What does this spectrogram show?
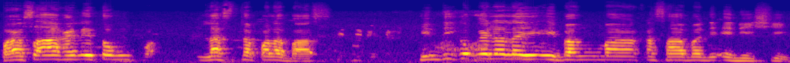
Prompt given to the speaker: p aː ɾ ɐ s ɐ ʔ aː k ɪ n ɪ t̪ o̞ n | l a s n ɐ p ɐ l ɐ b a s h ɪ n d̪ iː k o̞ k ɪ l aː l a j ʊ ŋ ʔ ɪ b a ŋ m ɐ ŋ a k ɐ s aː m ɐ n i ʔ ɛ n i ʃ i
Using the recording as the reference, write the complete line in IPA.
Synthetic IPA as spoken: p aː ɾ ɐ s ɐ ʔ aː k ɪ n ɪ t̪ o̞ ŋ | l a s n ɐ p ɐ l ɐ b a s h ɪ n d̪ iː k o̞ k ɪ l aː l a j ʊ ŋ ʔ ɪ b a ŋ m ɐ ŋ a k ɐ s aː m ɐ n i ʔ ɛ n i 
